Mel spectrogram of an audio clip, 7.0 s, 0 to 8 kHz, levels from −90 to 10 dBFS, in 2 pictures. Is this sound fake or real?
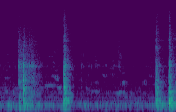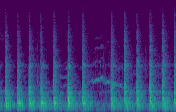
fake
